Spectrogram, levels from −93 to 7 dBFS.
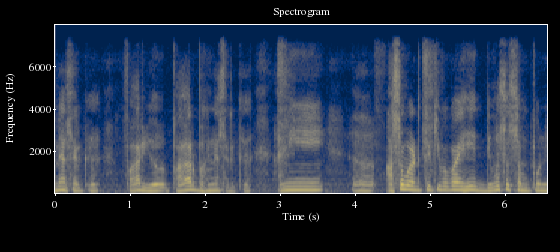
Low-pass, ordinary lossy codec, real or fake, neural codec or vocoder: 7.2 kHz; none; fake; codec, 24 kHz, 3.1 kbps, DualCodec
